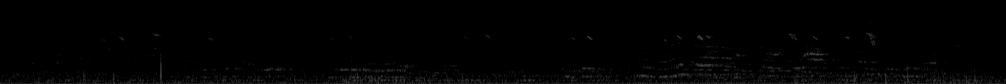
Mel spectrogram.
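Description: Baby chicks peeping faintly: short, high peeps scattered throughout, coming more often from about six to nine seconds in, over a fainter lower murmur.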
